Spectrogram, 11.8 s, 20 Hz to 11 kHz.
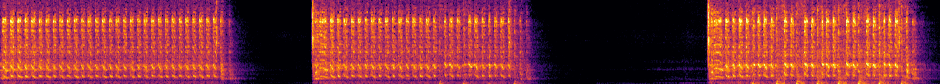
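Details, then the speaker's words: Reliant Rialto with Kawasaki ZX6R motorbike engine swap, new battery fitted, on choke: three cranking bursts of about three seconds each, starter spinning briskly and evenly but never catching; no start, owner 99% sure it has run out of fuel. "I think we run out of fuel yeah I'm 99% sure I've run out of fuel"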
